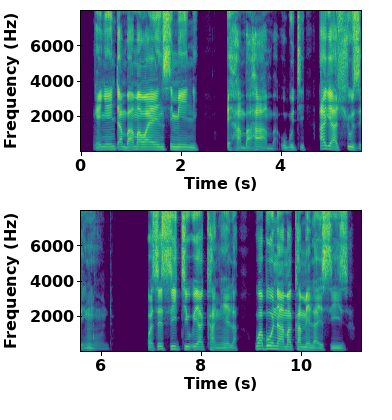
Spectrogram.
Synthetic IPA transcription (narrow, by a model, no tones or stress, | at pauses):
ŋɛɲɛintʼambʱamawajent͡sʼimini | ɛhambʱahambʱa̰ʔuɣutʰi | aɣɛaɬuzɛiŋŋ͡ǃʱɔ̰ːndʱɔ | wasesitʰiujakʰaŋɛla | uwaβɔnaːmakʰamɛlaesiːza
